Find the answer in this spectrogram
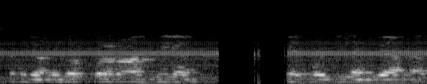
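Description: A person talking over a video-call audio link, with a steady high-pitched hum underneath. The audio cuts out completely for about half a second just past the middle.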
